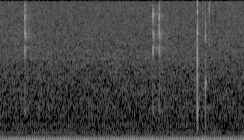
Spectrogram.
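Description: Near silence with a low steady hum, broken by a few faint computer mouse clicks; the last and clearest comes near the end.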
